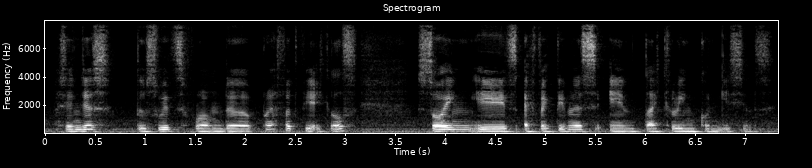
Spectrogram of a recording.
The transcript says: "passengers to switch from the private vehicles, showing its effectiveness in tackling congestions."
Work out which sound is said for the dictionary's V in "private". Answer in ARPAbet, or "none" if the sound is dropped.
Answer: F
